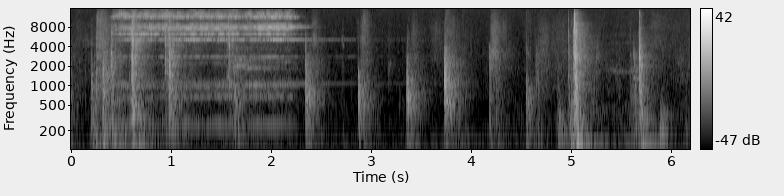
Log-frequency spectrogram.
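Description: A door being opened to let in two visitors, preceded by a ringing bell held for about two seconds, followed by a run of sharp clunks and knocks of varying loudness.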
